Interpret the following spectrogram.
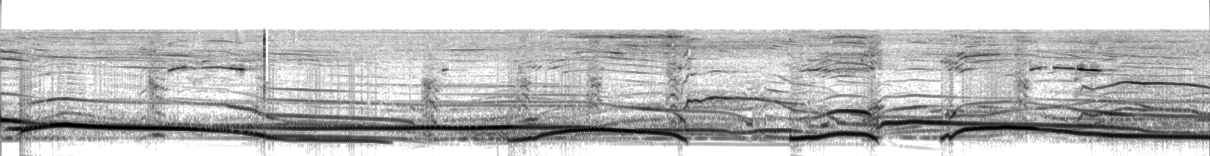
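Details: Chorus of working sled dogs howling: many sustained, sliding tones layered at once, some arching up then dropping, a loud continuous wall of voices with occasional sharp yips cutting through.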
